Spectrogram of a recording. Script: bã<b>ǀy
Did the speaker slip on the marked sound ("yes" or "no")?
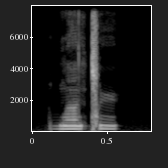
yes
